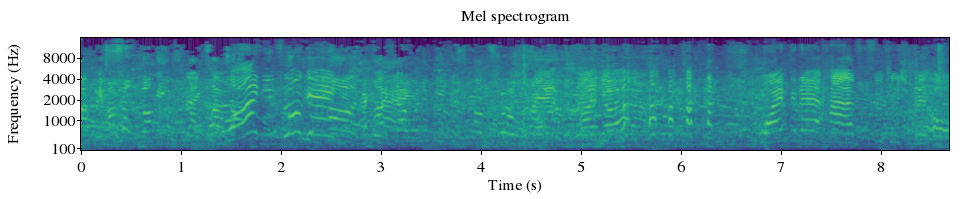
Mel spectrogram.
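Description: Chatter of many people talking at once around a busy bar, with voices overlapping throughout.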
